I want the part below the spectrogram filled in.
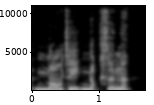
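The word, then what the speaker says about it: Marti Noxon: Also, too, just a quick add-on here, a producer from the show, a lady called Marty Noxon, N-O-X-O-N, Marty Noxon, that's how you pronounce it, is claiming there's also some actual male actors on the show who are not very nice either.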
